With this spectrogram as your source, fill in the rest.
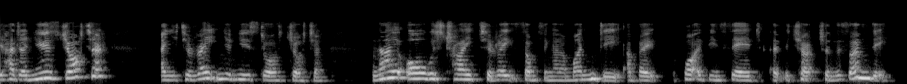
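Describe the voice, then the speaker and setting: A somewhat breathy woman with a Scottish accent, fairly high in pitch, lively in intonation, at a fairly quick pace. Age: 60s. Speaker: church member giving her testimony. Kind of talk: testimony.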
